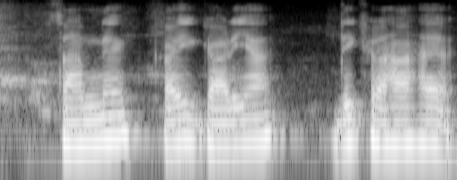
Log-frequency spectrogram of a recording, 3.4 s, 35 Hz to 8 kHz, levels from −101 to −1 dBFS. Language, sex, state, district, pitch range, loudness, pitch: Hindi, male, Bihar, Patna, 110-130 Hz, -14 LUFS, 115 Hz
